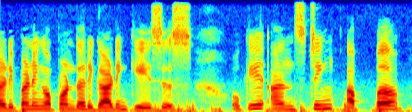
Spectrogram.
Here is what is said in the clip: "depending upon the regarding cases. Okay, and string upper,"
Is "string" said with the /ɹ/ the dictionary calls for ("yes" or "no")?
no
